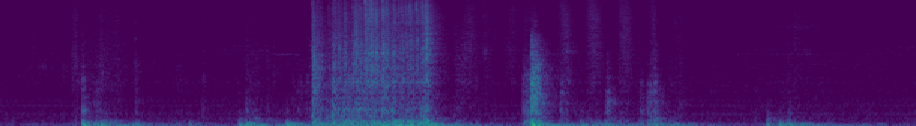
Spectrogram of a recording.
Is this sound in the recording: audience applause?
no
